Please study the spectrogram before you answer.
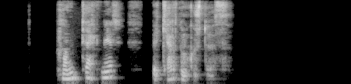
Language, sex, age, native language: Icelandic, male, 50-59, Icelandic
